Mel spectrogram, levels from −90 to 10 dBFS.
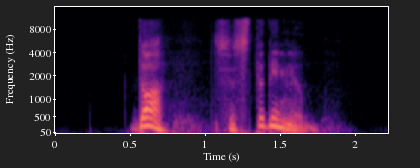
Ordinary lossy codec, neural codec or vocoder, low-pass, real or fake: none; codec, 24 kHz, 1.5 kbps, HILCodec; 10.8 kHz; fake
